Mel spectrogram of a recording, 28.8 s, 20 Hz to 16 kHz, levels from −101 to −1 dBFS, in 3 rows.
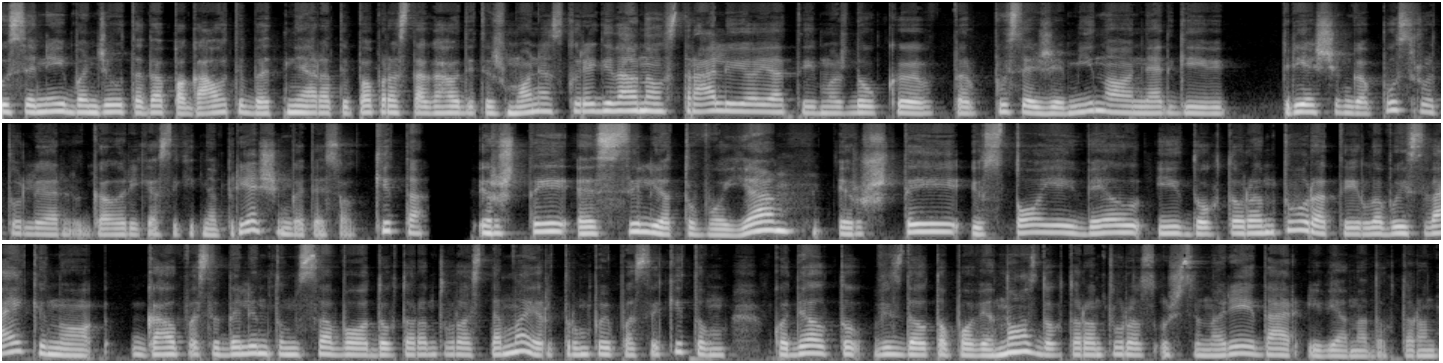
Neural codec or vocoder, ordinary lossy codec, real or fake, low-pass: none; Opus, 32 kbps; real; 14.4 kHz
